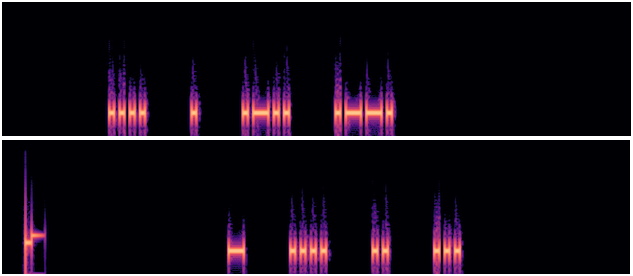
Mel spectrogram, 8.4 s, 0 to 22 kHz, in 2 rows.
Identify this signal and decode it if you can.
Morse code, heard as a keyed tone, about 36 wpm, spaced as for 20 wpm, 690 Hz. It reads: HELP THIS
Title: 3x Character Spacing - Top 300 Words - 35wpm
